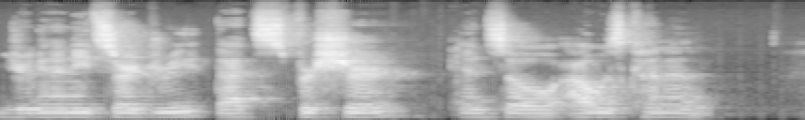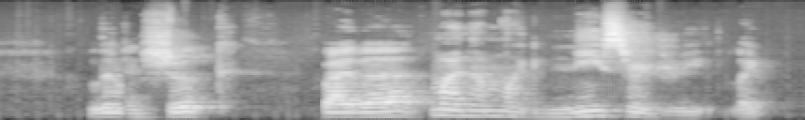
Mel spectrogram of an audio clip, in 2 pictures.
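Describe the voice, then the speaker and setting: A man's voice: medium pitch, fairly even intonation, moderate pace, a bit bright. A man vlogging in a casual, conversational and earnest way, telling a personal story. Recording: roomy echo, faint guitar music behind.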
